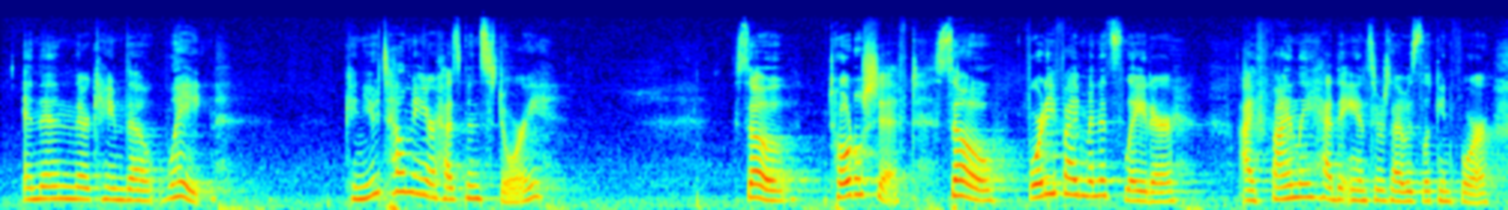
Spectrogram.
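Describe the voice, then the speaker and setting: A woman speaks at a fairly high pitch with lively intonation. She leaves long, frequent pauses. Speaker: nurse sharing personal testimony. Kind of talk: testimony. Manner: fast.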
